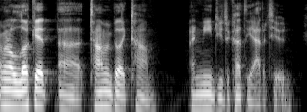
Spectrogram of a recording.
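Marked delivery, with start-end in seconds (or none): 1.6-3.7 very quiet, low, hushed aside. Speaking in character to another character during a game, in a lower, hushed tone. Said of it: "in like a lower, more hushed tone".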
